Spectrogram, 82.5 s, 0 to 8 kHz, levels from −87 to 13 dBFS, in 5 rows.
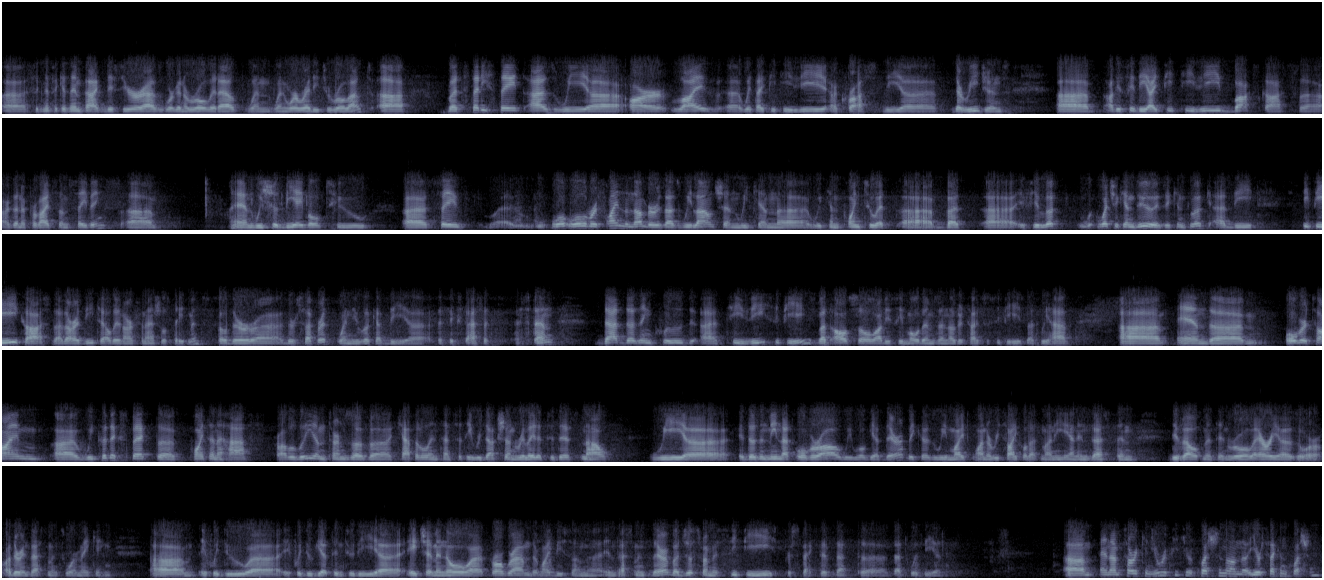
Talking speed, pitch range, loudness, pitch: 175 wpm, 115-125 Hz, -32 LUFS, 120 Hz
